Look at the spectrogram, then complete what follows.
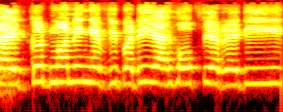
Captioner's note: Hindi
